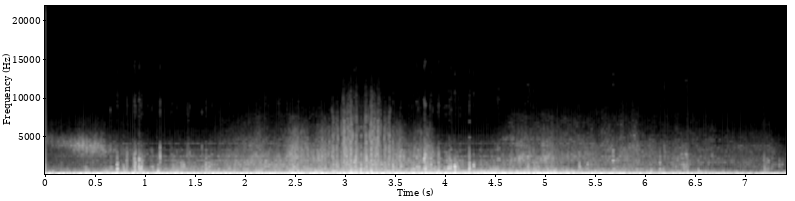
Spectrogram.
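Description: Deep, continuous rumbling roar with faint scattered crackles: a sound-design rumble for comet fragments hurtling through space.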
